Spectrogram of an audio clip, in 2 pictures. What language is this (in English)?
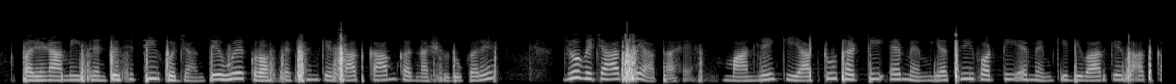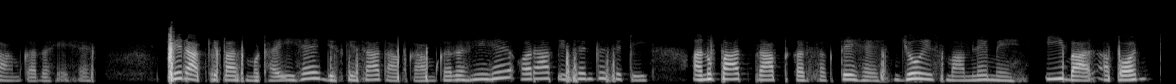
Hindi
